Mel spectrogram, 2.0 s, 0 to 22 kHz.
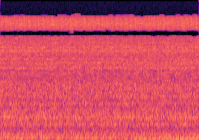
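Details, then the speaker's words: Car on a stand with the suspension unloaded, engine idling in third gear without throttle: a constant low hum from the front wheel hub bearing, with vibration felt on the spring coil. The bearing was replaced 3 years earlier and hummed after 30 thousand; the owner suspects a non-original part or car-wash water causing rust. "Ну, короче, слышно, да, друзья мои? И на витке чувствуется вибрация. На витке пружины."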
